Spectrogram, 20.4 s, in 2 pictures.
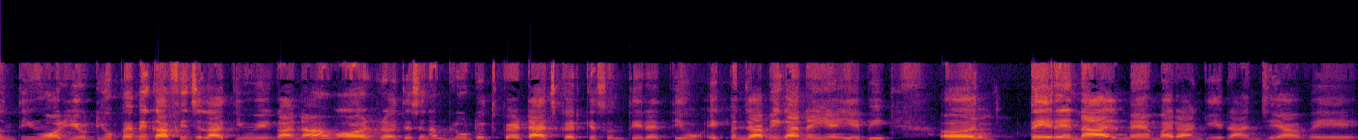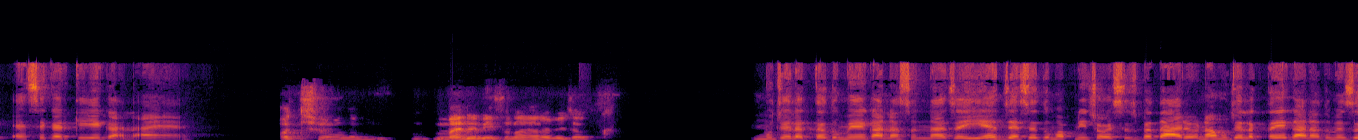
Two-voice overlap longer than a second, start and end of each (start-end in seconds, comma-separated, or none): none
